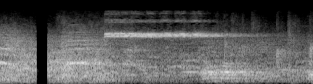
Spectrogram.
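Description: A referee's whistle blows a long shrill blast.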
